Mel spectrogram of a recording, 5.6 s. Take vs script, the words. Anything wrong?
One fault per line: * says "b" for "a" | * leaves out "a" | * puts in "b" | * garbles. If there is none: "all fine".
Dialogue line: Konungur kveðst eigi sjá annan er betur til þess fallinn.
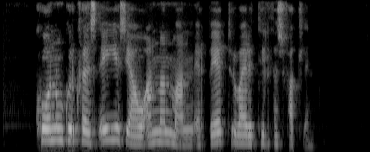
* puts in "mann"
* puts in "væri"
